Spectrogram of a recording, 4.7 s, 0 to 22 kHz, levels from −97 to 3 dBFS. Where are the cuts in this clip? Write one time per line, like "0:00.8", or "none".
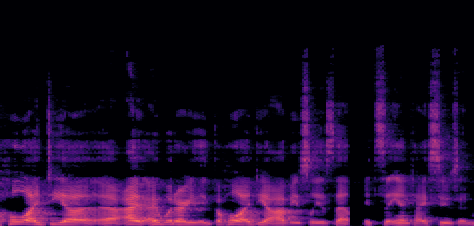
0:03.5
